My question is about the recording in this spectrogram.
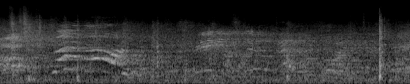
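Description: Children's voices calling out in a large, echoing indoor hall, one high voice rising and falling about a second in, with a single sharp knock near the end.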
